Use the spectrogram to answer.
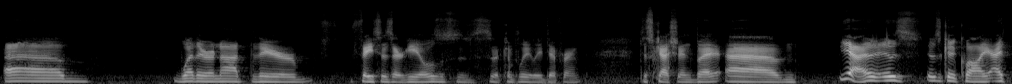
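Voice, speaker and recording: A man's voice: medium pitch, pushed and bright. A man in his thirties co-hosting a podcast from home, chatting casually in a dry, rambling way. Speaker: podcast co-host. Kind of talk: casual chat. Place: home living room, video call.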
